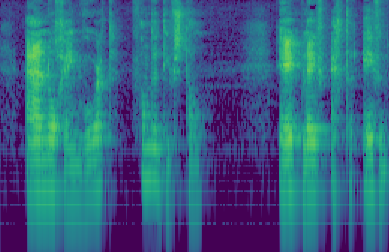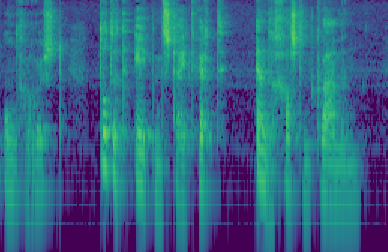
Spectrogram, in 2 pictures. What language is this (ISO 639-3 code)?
nld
